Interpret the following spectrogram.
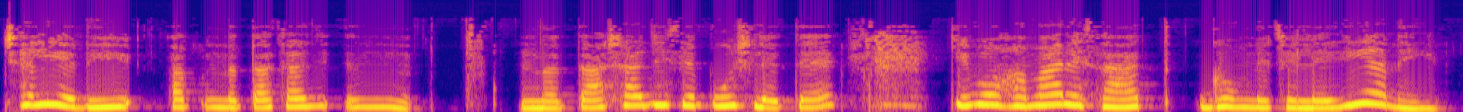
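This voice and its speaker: Storybook: a woman doing a pleading younger sister, high and soft-toned, coaxing. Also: measured pace. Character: eager young woman pushing her sister to ask.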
